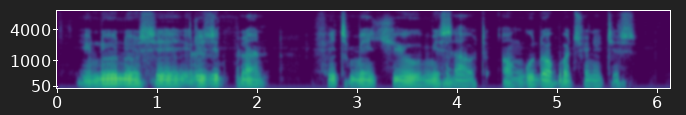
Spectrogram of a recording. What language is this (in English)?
Nigerian Pidgin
